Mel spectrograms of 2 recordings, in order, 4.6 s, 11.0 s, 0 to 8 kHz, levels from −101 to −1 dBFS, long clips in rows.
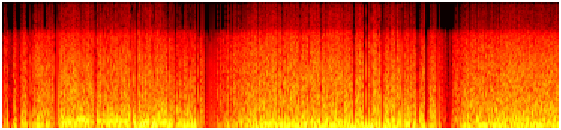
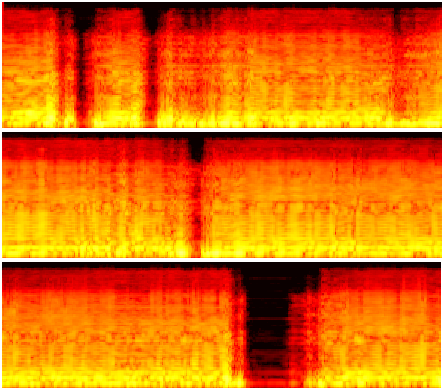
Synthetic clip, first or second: second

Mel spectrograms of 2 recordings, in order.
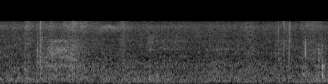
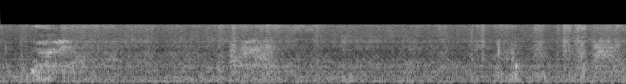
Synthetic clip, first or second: second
